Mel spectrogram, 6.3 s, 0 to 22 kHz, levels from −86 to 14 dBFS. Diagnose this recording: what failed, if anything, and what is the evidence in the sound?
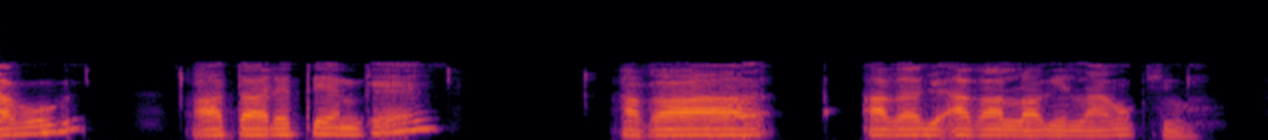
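AAC compression, heard throughout the clip, is a codec-stage fault. The speech stops dead at about 3.9 kHz, so sibilants lose their edge and the whole voice sounds dull, while sustained vowels carry a heavy warbling, smeared texture. The likely cause is an AAC-LC encoder starved of bits, which fits a rate around 16 kbps. It discards the upper band entirely and quantises the remaining spectrum so coarsely that gaps and artefacts become audible.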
